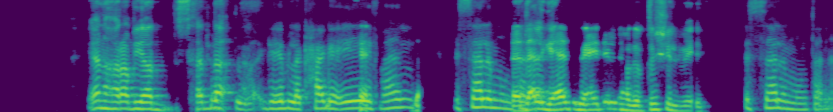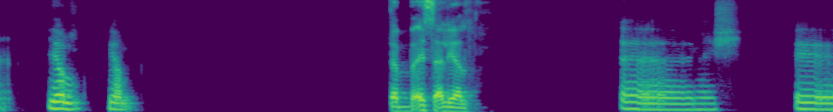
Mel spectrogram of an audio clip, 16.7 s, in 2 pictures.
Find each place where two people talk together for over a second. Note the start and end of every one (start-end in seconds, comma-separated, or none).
none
